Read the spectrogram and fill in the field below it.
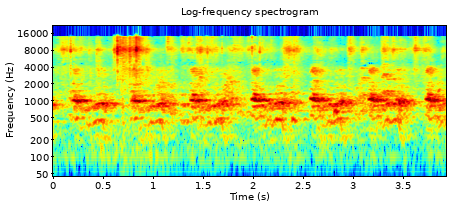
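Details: A chukar partridge during a fight calls in clipped, repeated chuck notes, roughly two per second, fairly regular and of even pitch, with some scratchy noise mixed in.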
